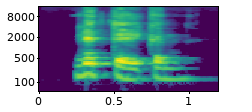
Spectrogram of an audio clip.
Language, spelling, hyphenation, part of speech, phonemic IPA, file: Dutch, litteken, lit‧te‧ken, noun, /ˈlɪˌteː.kə(n)/, Nl-litteken.ogg
- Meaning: scar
